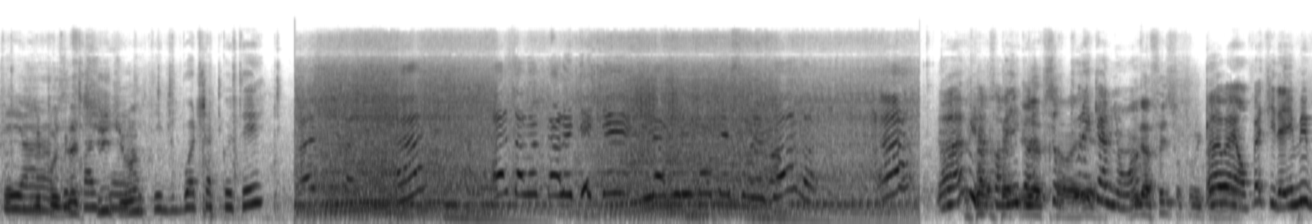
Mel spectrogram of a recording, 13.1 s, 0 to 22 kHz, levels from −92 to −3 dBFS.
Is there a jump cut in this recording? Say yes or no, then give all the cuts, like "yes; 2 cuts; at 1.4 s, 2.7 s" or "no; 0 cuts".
yes; 2 cuts; at 2.8 s, 9.2 s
